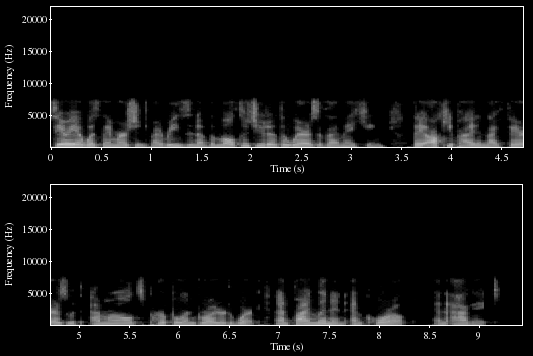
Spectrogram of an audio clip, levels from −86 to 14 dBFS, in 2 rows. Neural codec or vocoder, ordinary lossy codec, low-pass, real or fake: none; Opus, 16 kbps; 7.2 kHz; real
